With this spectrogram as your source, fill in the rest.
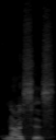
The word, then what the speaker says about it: gnosis: great concept called gnosis that's kind of what gnosis but gnosis spelled g-n-o-s-i-s now gnosis is the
